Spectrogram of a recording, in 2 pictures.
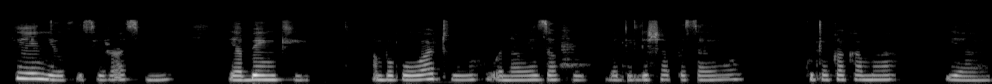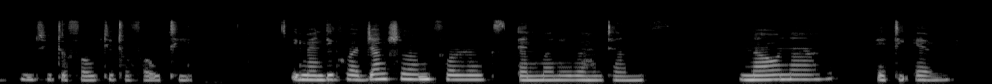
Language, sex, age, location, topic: Swahili, female, 18-24, Nakuru, finance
